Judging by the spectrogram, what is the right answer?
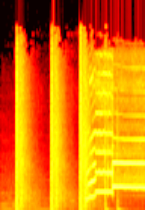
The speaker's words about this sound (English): He shot my sister! He shot my sister! From the darkness, a strange man shot Rosa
